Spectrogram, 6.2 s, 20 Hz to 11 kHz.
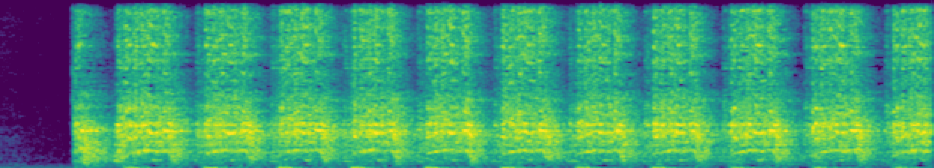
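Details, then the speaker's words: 2005 Yamaha YFZ450 big-bore single, first start after rebuild: catches after slow cranking, then surges and sags about twice a second, ragged and near stalling; pipe glows red and coolant boils, owner suspects running very lean. Cause unconfirmed. "yeah baby sounds like it's gonna die let's see"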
